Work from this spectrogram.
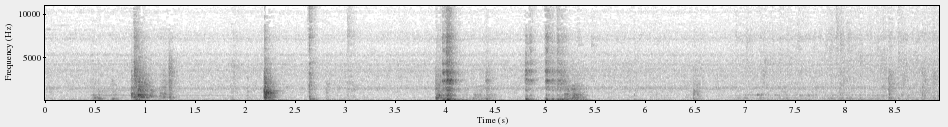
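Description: Boiled carrots and peas are strained in a home kitchen, with scattered clanks of a pot and colander and a soft splash of water, fairly quiet and intermittent, with no talking.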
